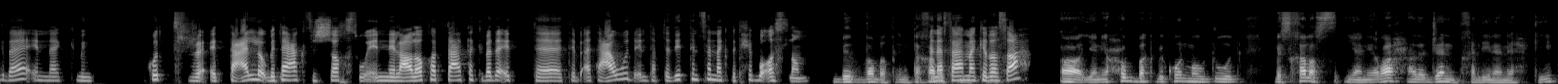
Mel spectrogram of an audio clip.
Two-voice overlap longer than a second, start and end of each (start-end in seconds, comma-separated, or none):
none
